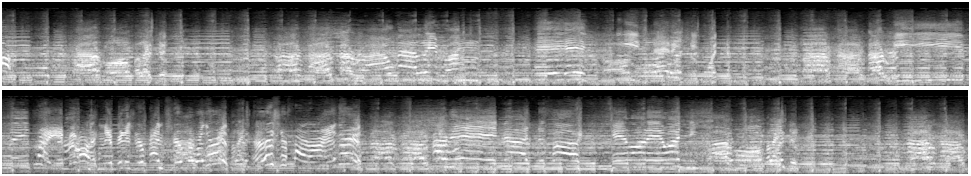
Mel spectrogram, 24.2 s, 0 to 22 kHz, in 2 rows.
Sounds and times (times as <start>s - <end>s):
Music: 0.0s - 24.1s
Speech: 11.5s - 16.6s.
